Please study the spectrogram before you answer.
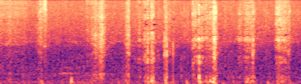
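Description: A metal loop-ended tool with a rhinestone handle scratches and digs into a brown pan of a pressed powder eyeshadow palette. It makes dry, crunchy scraping bursts with soft low thumps and brief bright crackle, spaced irregularly over a quiet background.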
